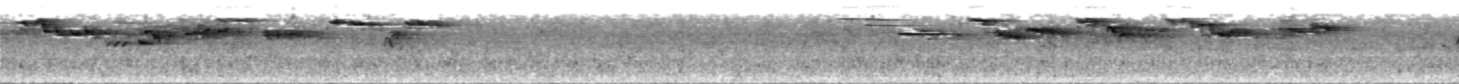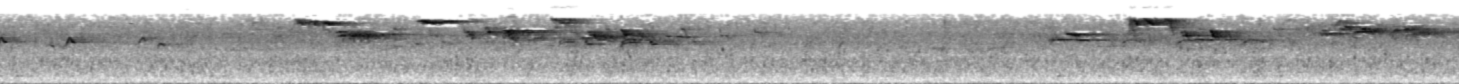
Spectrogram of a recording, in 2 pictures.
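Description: Birds singing in four short phrases of high chirps, several seconds apart, over a steady even hiss.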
